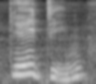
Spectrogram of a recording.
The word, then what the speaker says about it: chitin: The spelling is chitin, chitin, but it is pronounced as chitin, which protects their soft internal organs.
